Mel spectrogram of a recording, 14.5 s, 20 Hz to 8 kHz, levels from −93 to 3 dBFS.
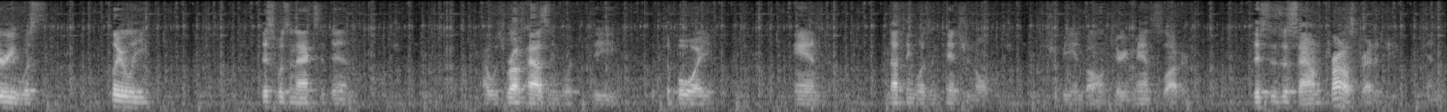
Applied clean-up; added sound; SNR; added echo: none; Mechanisms; 15 dB; none.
